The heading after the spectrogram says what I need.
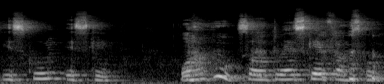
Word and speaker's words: SchoolScape: the name Schoolscape also, the way we pronounce it in Indian languages is school escape.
